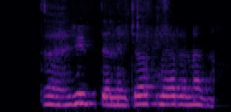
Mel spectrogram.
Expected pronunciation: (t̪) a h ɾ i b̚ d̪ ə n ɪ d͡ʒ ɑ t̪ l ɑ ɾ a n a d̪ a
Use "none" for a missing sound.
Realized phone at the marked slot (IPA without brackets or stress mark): t̪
